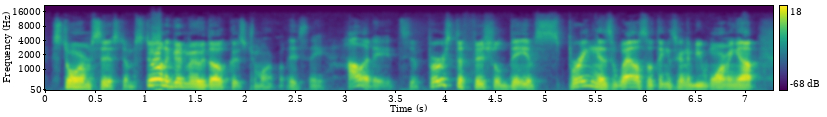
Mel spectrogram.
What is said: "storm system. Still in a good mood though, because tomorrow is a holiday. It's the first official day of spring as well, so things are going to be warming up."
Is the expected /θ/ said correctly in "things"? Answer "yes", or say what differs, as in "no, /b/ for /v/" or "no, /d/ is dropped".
yes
